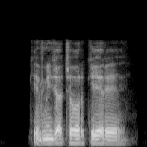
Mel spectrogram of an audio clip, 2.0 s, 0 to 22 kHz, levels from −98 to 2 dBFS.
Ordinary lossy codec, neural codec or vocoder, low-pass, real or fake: MP3, 64 kbps; codec, 16 kHz, 16 kbps, FunCodec, trained on LibriTTS, 50 frames a second; 7.2 kHz; fake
